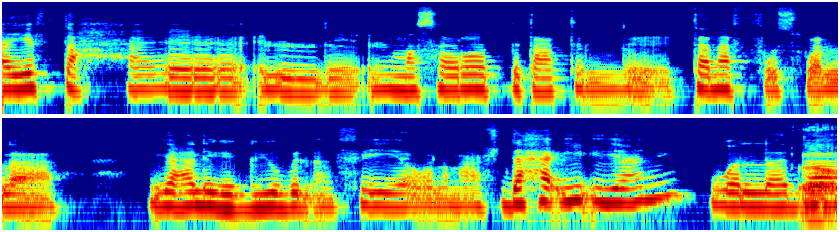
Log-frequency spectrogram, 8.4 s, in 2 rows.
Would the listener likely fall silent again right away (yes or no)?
no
